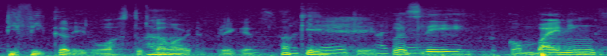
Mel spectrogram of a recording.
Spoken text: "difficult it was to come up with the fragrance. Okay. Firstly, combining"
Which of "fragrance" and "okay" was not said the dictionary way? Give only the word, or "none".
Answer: fragrance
